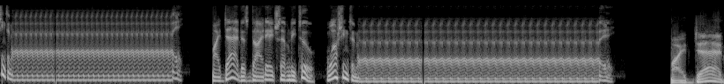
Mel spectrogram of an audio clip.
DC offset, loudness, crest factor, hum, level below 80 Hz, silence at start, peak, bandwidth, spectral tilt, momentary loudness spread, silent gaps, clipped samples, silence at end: under 0.1%; -22 LUFS; 14 dB; none; -46 dBFS; 0 s; -10 dBFS; 17 kHz; -4 dB/octave; 5 LU; 1.91-2.12 s, 6.26-6.70 s; under 0.1%; 0 s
